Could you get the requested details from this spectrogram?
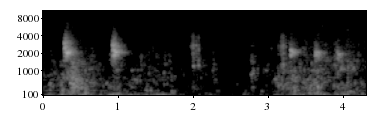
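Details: Forest oriole (kepodang hutan) utters a few loud clipped notes, two close together, a pause, then three quicker ones, in a quiet setting.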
